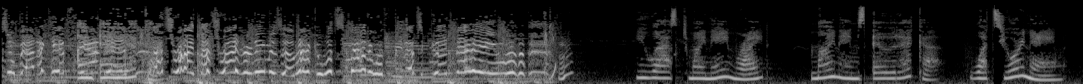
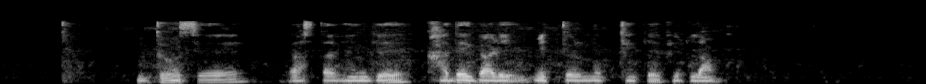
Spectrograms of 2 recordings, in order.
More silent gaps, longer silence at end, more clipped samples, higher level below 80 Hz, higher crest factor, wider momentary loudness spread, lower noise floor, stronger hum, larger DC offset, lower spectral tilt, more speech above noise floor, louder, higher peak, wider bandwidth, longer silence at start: neither; second, 0.2 s vs 2.05 s; neither; first, -38 dBFS vs -50 dBFS; about the same, 16 dB vs 20 dB; about the same, 15 LU vs 17 LU; second, -55 dBFS vs -71 dBFS; neither; neither; about the same, -4 dB/octave vs -5 dB/octave; second, 30 dB vs 52 dB; about the same, -20 LUFS vs -20 LUFS; about the same, -4 dBFS vs -2 dBFS; first, 16 kHz vs 8 kHz; second, 0 s vs 0.6 s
